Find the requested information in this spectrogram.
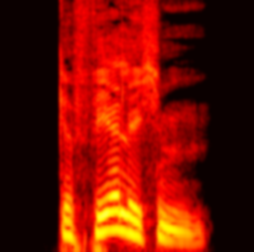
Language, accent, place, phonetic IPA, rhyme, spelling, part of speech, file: German, Germany, Berlin, [ɡəˈfɛːɐ̯lɪçm̩], -ɛːɐ̯lɪçm̩, gefährlichem, adjective, De-gefährlichem.ogg
- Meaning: strong dative masculine/neuter singular of gefährlich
